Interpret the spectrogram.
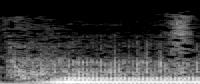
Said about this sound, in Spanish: Uy, qué feo. Eso es un ronquido.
